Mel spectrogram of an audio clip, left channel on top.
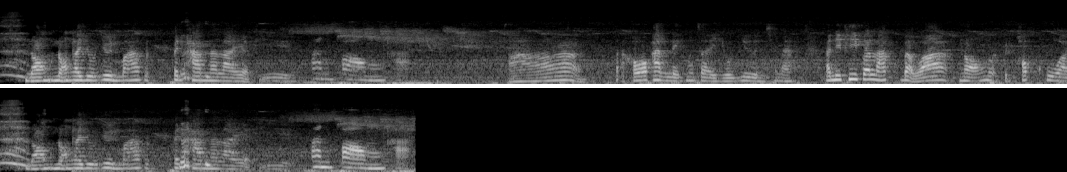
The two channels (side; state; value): right; drops out; at 4.2 s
